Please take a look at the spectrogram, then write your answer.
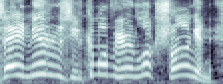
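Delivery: high-pitched imitation of an officer calling buddies; excited calling out. German officer to his buddies about the snakes, excited mock calling. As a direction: call your pals over, pitched well up.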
